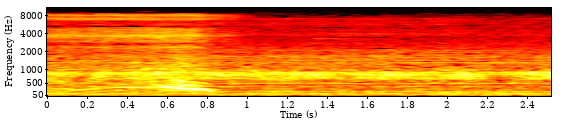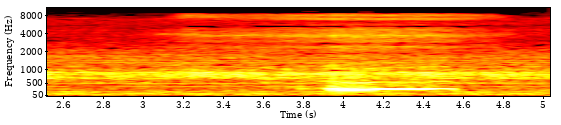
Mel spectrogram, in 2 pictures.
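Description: Two soft, short tonal snores about three seconds apart over steady room hum; quiet, light snoring.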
